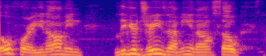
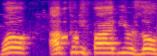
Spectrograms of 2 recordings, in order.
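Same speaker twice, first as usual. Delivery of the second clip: slow, high, sarcastic smart-ass tone. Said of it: "I was being sarcastic, being a smart ass".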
